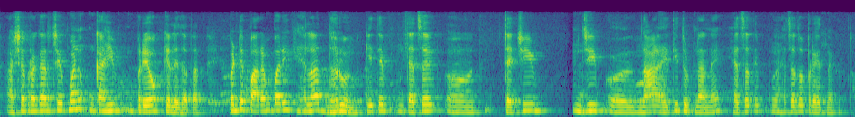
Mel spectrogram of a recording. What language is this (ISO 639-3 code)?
mar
